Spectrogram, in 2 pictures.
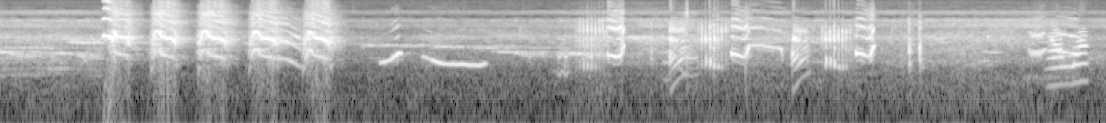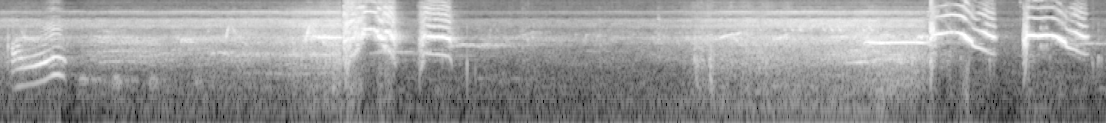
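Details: Indian ringneck parrot giving a varied run of sharp squawks, short whistled slurs and chattering notes, with a quieter spell in the middle before loud squawks resume.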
